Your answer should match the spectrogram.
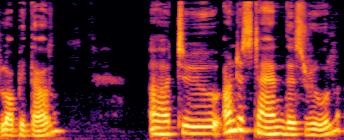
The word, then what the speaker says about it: L'Hôpital: Uh it's a French word. Uh so it's pronounced Lial.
